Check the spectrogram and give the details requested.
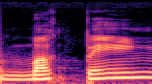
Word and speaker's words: mukbang: I pretty much had a mukbang, is how you pronounce it, by myself, listening to Carrie Underwood sing the sad love songs.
